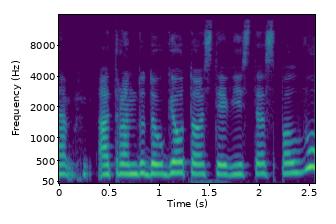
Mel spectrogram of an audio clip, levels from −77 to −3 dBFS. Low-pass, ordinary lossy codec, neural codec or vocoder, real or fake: 14.4 kHz; MP3, 64 kbps; vocoder, 44.1 kHz, 128 mel bands every 512 samples, BigVGAN v2; fake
